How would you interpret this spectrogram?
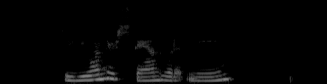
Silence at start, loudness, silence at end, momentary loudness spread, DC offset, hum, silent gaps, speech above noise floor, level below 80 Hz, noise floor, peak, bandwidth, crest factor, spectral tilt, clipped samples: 0.65 s; -44 LUFS; 0.95 s; 9 LU; under 0.1%; none; none; over 47 dB; -84 dBFS; under -90 dBFS; -30 dBFS; 16 kHz; 16 dB; -6.5 dB/octave; under 0.1%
